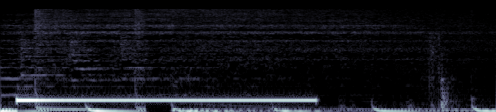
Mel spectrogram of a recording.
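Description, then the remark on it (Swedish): A single long ringback tone sounds from an outgoing phone call to a listener entered in the Kassavalvet prize game, a steady mid-pitched beep lasting about a second and a half, with a thumping music bed continuing underneath and after it. “Det är fredag och det är dags att öppna kassavalvet och ringa upp en av er som har anmält sig till den omgång.”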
